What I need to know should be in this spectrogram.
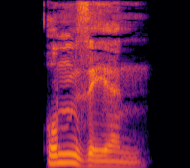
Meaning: gerund of umsehen
- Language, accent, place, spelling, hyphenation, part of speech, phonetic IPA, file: German, Germany, Berlin, Umsehen, Um‧se‧hen, noun, [ˈʊmˌzeːən], De-Umsehen.ogg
